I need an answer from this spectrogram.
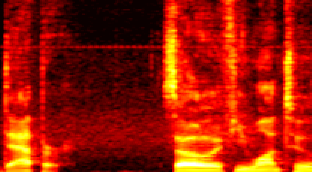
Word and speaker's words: Dapr: So the first thing that I thought of when I started looking at Dapper was there are a few other projects called Dapper that are spelled like this or spelled slightly differently.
